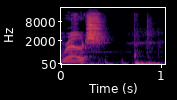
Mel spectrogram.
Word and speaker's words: Roche: right we got roche as i've learned it's pronounced i like roach can we call him quincy roach the roach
